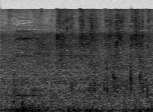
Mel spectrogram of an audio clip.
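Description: Steel spoon stirring thick semolina batter in a stainless steel bowl, scraping through the batter with soft irregular knocks against the bowl.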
